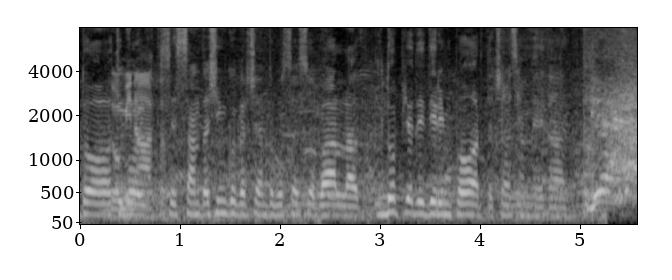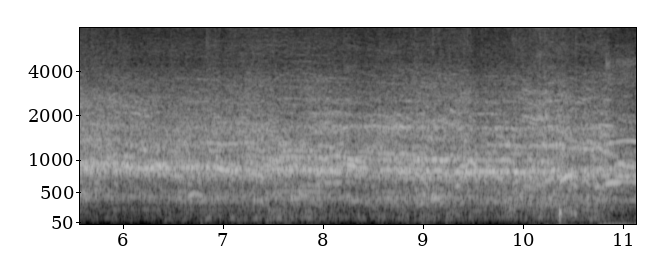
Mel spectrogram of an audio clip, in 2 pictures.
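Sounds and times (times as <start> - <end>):
speech: 0.0 - 5.6
crowd roaring after a penalty save: 5.0 - 11.1.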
